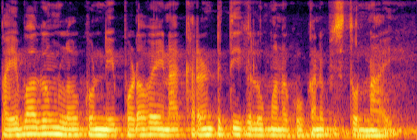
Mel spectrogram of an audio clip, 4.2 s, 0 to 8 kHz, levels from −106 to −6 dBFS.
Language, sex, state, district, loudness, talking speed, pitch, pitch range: Telugu, male, Telangana, Mahabubabad, -13 LUFS, 115 wpm, 120 Hz, 115-125 Hz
